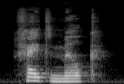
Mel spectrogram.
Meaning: goat milk
- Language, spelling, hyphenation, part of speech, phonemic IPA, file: Dutch, geitenmelk, gei‧ten‧melk, noun, /ˈɣɛi̯.tə(n)ˌmɛlk/, Nl-geitenmelk.ogg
